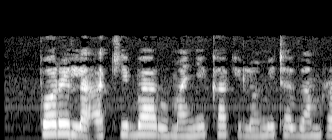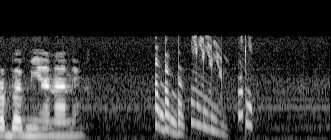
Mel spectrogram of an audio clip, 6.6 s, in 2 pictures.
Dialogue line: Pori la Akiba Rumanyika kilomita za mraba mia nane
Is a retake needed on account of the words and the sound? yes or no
yes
